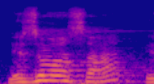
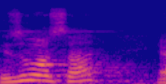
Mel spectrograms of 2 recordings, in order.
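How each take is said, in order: First: High, eager plea; eager hopeful plea; eager question. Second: Higher, more pleading echo; hopeful repeated plea; eager question repeated. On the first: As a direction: grab at the hope. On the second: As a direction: press him again, hopeful. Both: Acted. Family eager for a cure.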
